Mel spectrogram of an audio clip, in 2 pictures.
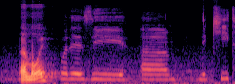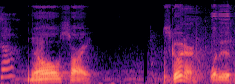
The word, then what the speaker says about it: Akita: correctly so uh yeah it's akita not nikita so uh scooter okay dogs for 600.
